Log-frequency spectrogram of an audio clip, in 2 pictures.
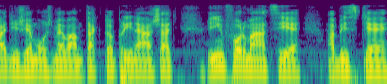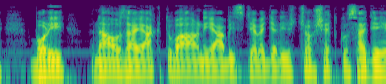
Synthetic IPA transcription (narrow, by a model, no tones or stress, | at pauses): aɟiʒɛmʊɔʒmɛʋaːmt̪akt̪ɔpɾinaːʃacinfɔɾmaːt͡siɛabiscɛbɔli | naɔzajakt̪uaːlniaabiscɛʋɛɟɛliʒɛt͡ʃɔfʃɛt̪kɔsaɟɛjɛ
